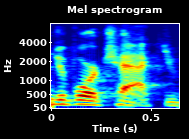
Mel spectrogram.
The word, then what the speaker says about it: Dvorchak: I should start being like, no, it's actually Dvorchak. You really slammed the A.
